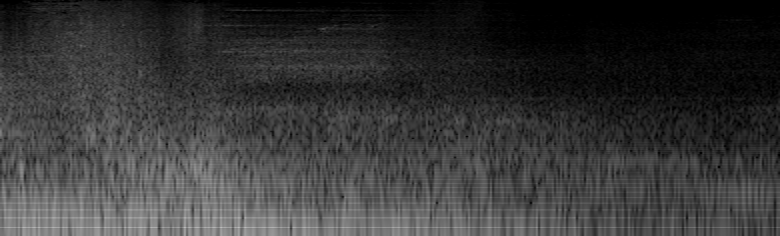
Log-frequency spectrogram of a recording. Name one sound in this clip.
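A bright game fanfare plays and fades.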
